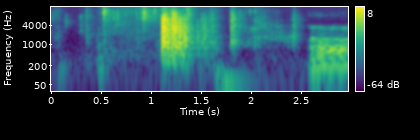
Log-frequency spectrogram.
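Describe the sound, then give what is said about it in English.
Dice clatter and tumble across a hard surface in a quick burst of sharp clicks, loud, rolled for a logic skill check in a game, followed by a brief steady tonal hum at the end. “So you just roll your logic dice.”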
